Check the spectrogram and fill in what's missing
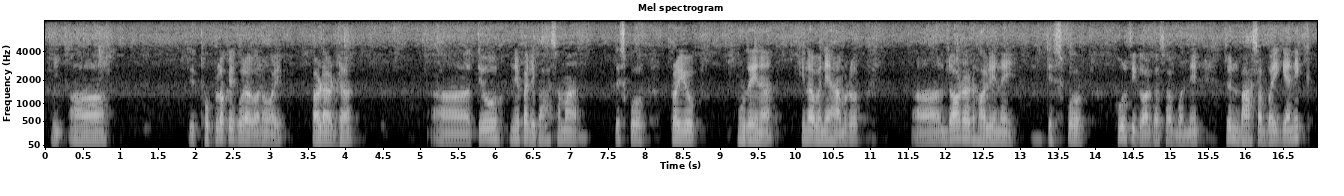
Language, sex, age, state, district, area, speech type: Nepali, male, 18-30, West Bengal, Darjeeling, rural, spontaneous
